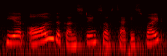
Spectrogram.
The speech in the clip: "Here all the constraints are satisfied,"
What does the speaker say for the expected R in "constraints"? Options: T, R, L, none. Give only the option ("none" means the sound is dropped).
none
